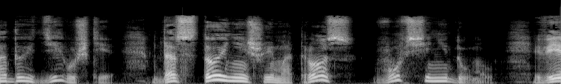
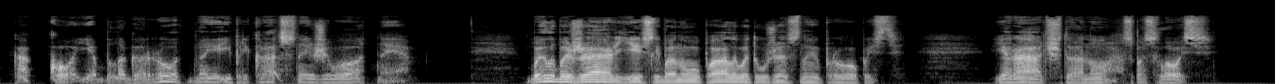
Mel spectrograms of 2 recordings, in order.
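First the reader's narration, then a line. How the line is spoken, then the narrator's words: Admiring mutter. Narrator (Russian): Мигель … восхищенно бормоча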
